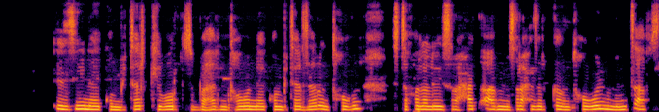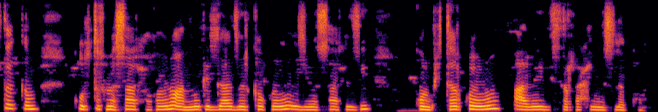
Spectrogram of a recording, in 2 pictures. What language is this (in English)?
Tigrinya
